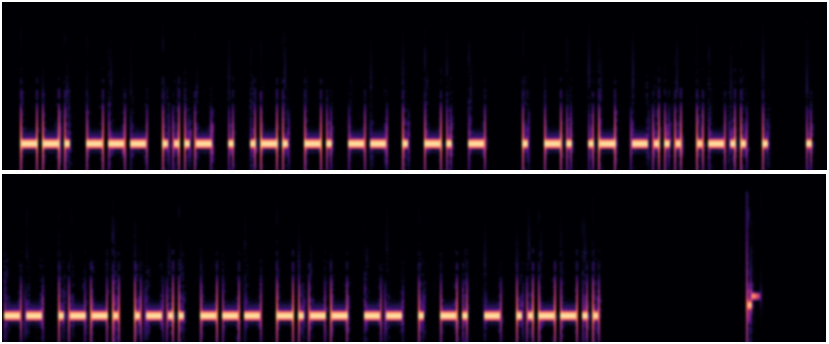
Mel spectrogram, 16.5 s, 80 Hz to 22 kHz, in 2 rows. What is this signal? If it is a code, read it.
Morse code, heard as a keyed tone, about 22 wpm, 700 Hz. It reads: GOVERNMENT ENABLE EMPLOYMENT?
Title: Sentences from Top 1500 Words 22wpm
